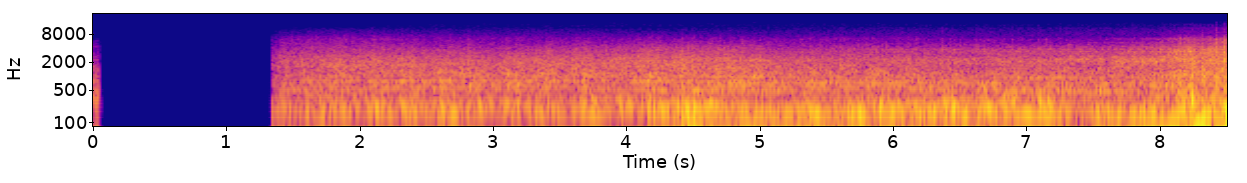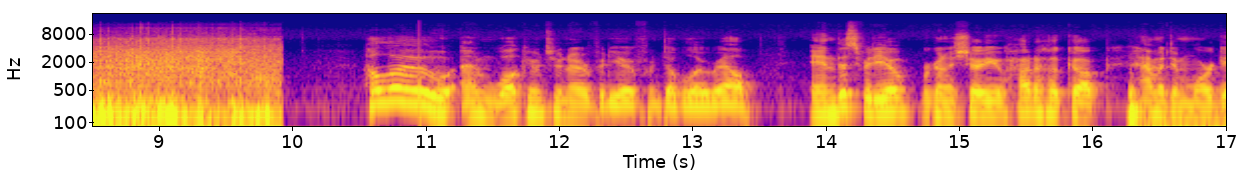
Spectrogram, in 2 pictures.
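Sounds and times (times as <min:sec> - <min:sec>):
train approaching with low rumble: 0:01.4 - 0:10.0.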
